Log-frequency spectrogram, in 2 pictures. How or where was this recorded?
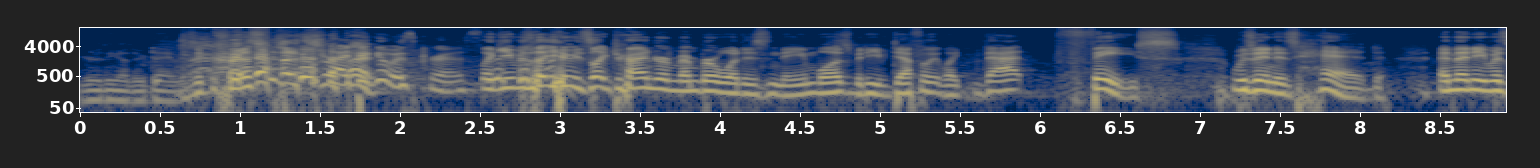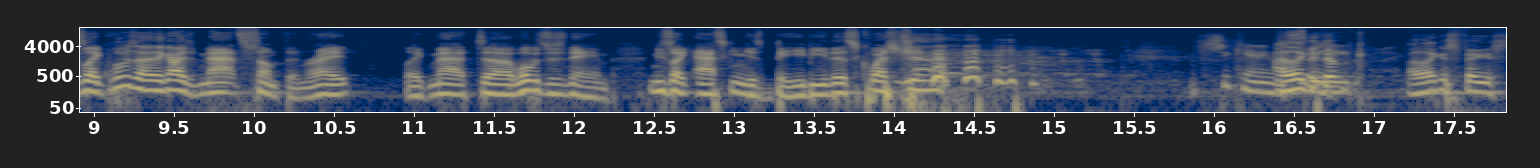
live audience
